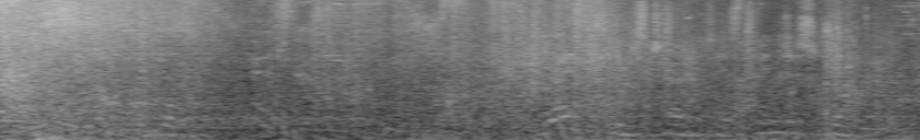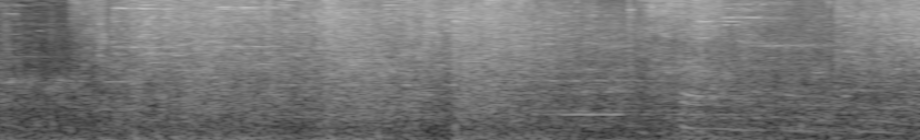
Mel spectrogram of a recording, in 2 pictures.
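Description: Game spells and attacks crackle and thud in quick bursts.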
